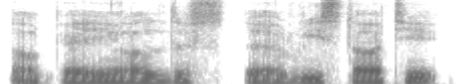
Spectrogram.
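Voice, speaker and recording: A man's voice: mid-range voice, level tone, unhurried, vocal fry, mellow. A man on a group voice call whose glitchy mic makes him sound robotic and bitcrushed, talking in a loose, rambling way. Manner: loose and rambling, fillers like "you know" and "man". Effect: robotic, glitchy, bitcrushed mic breaking up. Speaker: crypto community member on a group voice call. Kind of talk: casual chat. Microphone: faulty online voice-call mic.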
